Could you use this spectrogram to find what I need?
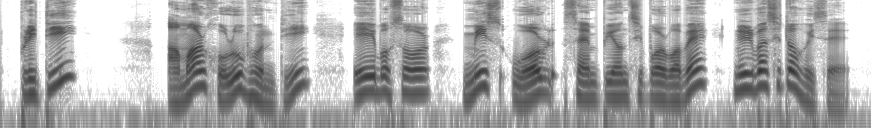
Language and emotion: Assamese, surprised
